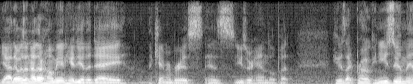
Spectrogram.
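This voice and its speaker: A man's medium-pitched voice at a very fast pace, ordinary pitch variation, and audible room echo. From Asia. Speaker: live-streaming software developer. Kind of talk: casual live stream coding chat. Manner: casual, slangy.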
